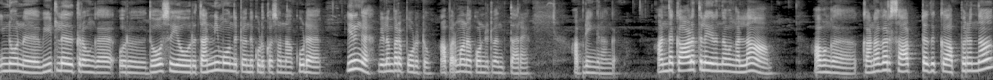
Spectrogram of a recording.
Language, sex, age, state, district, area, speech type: Tamil, female, 18-30, Tamil Nadu, Coimbatore, rural, spontaneous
